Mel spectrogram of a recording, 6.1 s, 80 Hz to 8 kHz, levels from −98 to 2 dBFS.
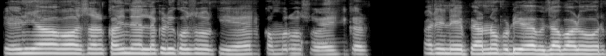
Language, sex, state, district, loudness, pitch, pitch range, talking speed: Rajasthani, male, Rajasthan, Churu, -16 LUFS, 220 Hz, 210-230 Hz, 180 wpm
